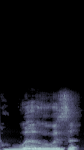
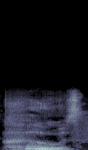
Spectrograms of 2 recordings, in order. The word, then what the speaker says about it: whose: with a feather but this word is not wooze right it's whose so we're going to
